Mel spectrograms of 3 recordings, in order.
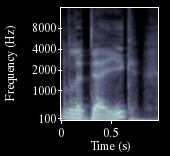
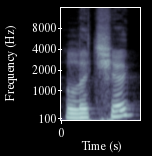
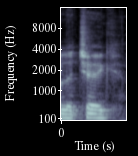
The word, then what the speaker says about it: Ledaig: So it's spelt like it looks like it should be pronounced Ledaig, but I believe it's pronounced Lechug.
